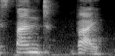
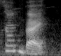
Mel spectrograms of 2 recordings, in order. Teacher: you have unintentionally unconsciously deleted the da and that is a connected speech process which cuts across both native and non-native English um accents.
